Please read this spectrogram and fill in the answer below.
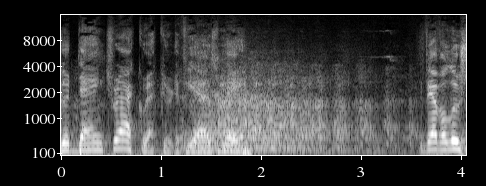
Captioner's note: laughing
